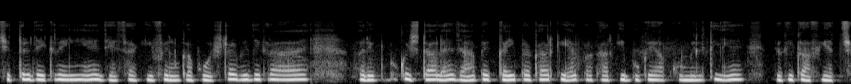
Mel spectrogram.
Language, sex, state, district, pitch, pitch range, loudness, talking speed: Hindi, male, Uttarakhand, Tehri Garhwal, 215 Hz, 200-220 Hz, -14 LUFS, 245 wpm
